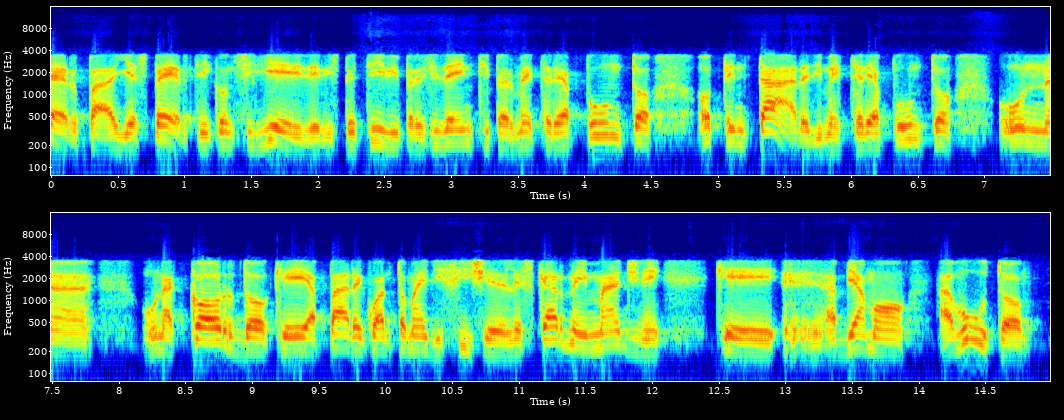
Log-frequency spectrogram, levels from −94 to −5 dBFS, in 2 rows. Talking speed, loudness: 125 wpm, -24 LUFS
